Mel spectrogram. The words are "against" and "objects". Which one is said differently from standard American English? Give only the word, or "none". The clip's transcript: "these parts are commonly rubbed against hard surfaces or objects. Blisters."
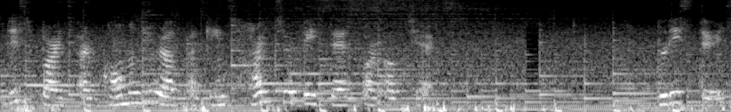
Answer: none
